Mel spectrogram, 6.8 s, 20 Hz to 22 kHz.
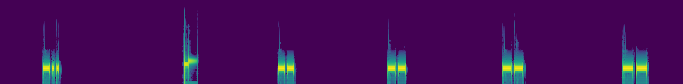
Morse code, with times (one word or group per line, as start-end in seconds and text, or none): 0.4-0.6 D
2.8-6.5 MMMM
